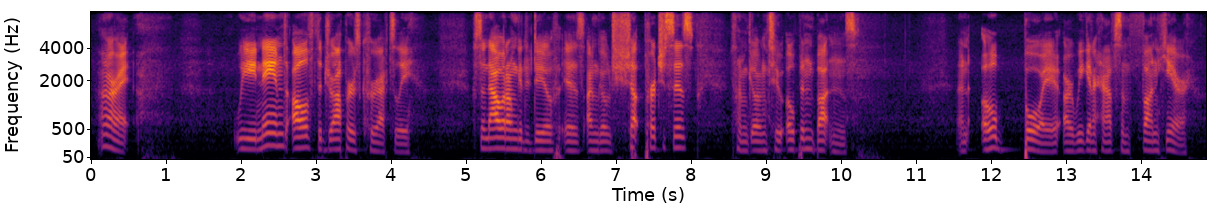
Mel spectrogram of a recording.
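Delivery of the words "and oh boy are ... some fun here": fake cheer laid on with heavy, dripping sarcasm. About to open the buttons and repeat the process: heavily sarcastic. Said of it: "I am being as sarcastic as I possibly can".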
